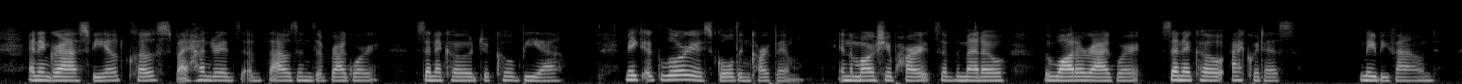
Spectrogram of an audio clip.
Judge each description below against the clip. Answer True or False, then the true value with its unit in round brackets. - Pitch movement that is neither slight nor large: False (1.3 semitones)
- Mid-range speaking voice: True (180 Hz)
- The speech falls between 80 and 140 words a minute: True (135 wpm)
